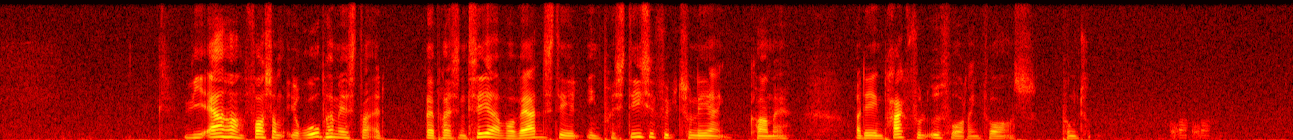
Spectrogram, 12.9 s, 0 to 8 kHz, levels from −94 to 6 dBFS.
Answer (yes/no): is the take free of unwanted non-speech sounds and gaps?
no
